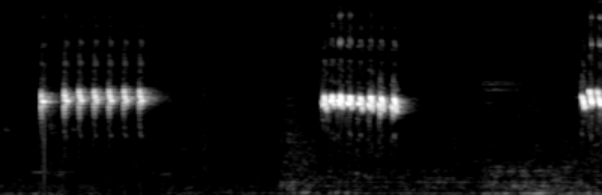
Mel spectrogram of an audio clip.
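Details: Yellow-vented bulbul in a fierce, rival-seeking mood, singing bursts of rapid, evenly spaced chirping notes, each run lasting about a second and repeated after pauses, with faint low rumbles between phrases.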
